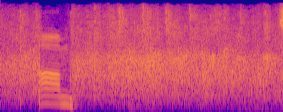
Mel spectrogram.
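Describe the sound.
A crowd claps steadily throughout for a speaker after a talk on the disability bug issue, a dense, even wash of applause, with a short voiced shout or cheer rising briefly near the start.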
